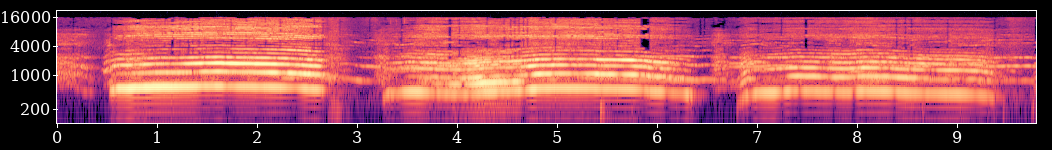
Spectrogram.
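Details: Siberian Husky sings three long, arching howls of about two to three seconds each, separated by brief pauses. The first is the loudest, and the later ones are slightly lower and softer.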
